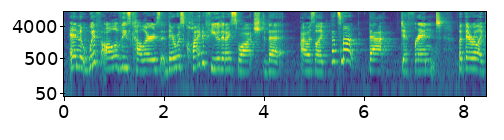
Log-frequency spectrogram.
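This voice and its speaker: Young woman vlogger with a slightly high voice, stuffy from a cold, chatty and relaxed. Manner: chatty, lots of "like" fillers. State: stuffy, voice partly gone from a cold. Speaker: beauty vlogger. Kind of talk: casual product review.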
